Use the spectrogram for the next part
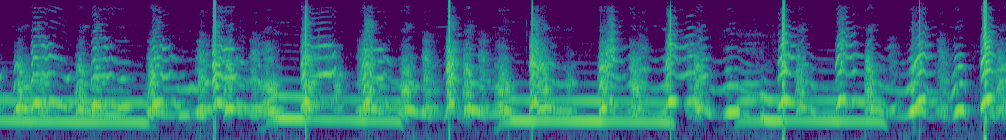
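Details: Three dachshunds and one Scottish terrier howl together indoors in North Lexington, NY, in long, wavering tones broken by yips.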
